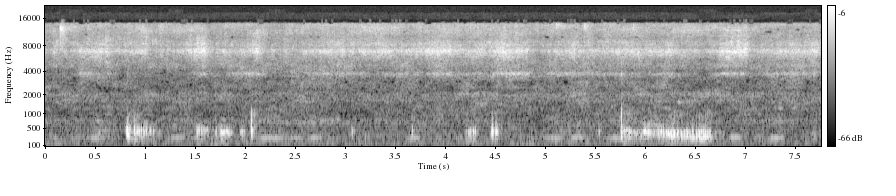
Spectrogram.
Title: IF opheebop listened to empty stomach noises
